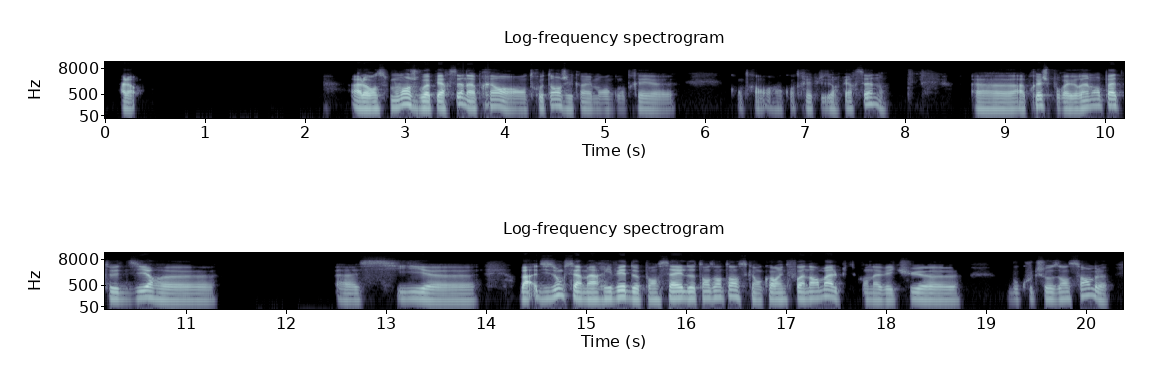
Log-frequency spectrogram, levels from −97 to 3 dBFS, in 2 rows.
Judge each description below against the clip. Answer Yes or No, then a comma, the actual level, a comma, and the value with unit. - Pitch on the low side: Yes, low, 115 Hz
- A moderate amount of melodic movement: Yes, average, 3.2 semitones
